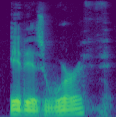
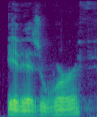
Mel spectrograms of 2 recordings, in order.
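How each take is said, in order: Both takes have the same delivery.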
